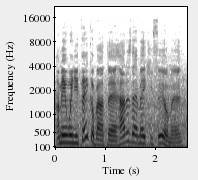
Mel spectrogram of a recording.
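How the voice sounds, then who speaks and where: Casual street interviewer with traffic behind. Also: male voice, sits high, sing-song, fast. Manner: direct, probing questions, casual slang. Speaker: street interviewer and channel host. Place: outdoors on a city street. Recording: street traffic noise outdoors.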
